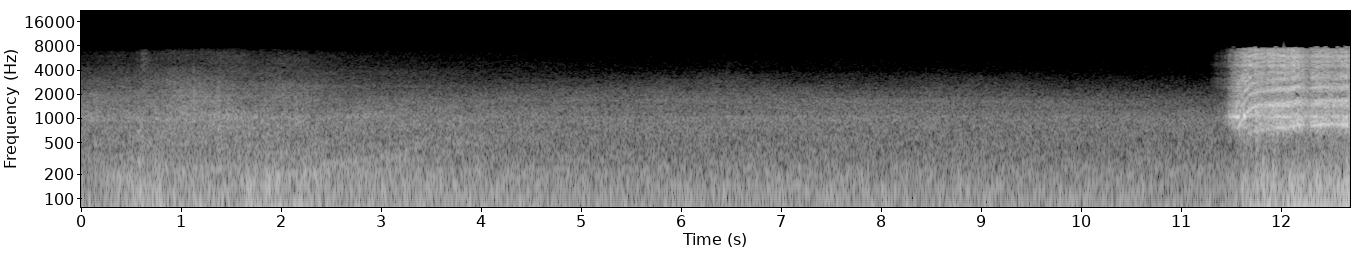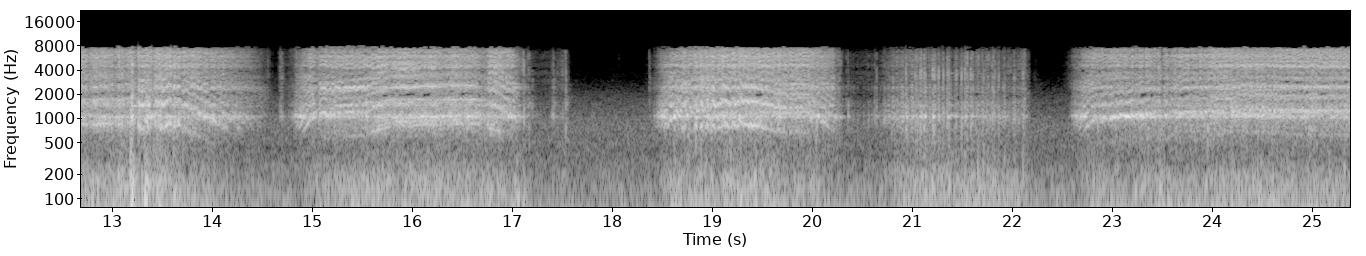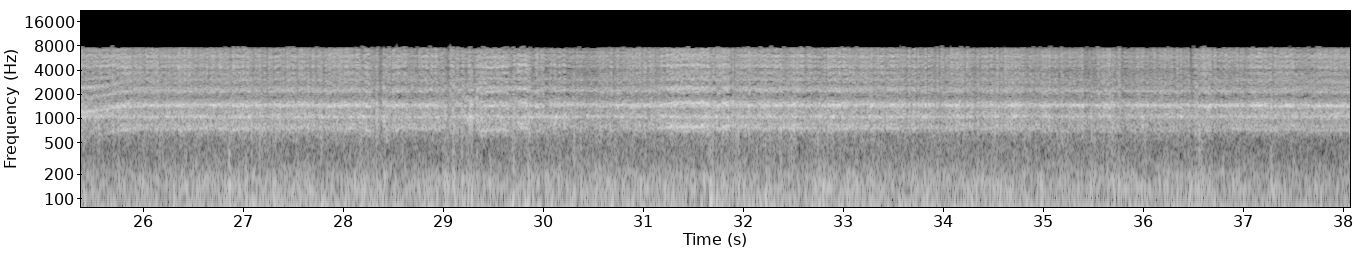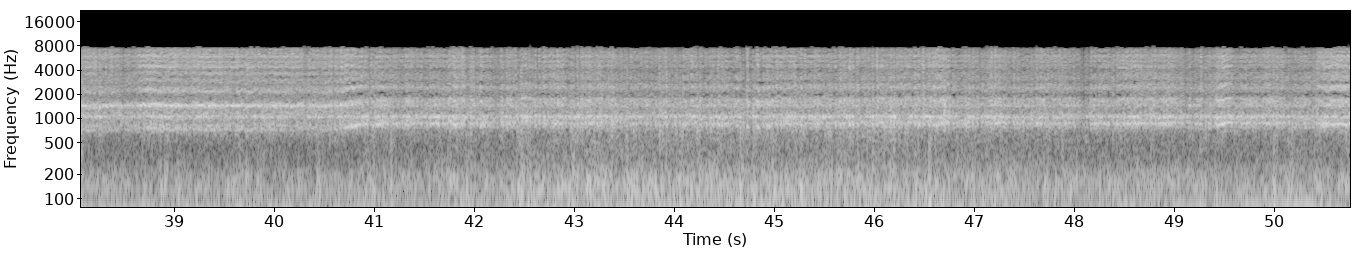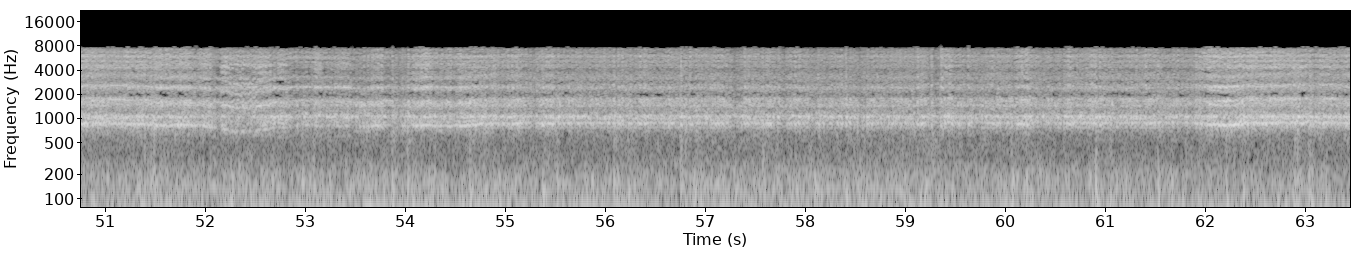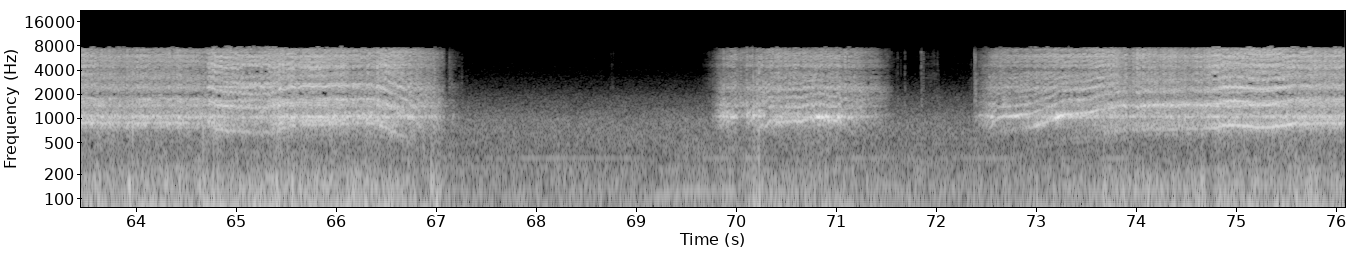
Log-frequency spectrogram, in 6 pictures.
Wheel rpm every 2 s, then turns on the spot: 0, 0, 0, 0, 0, 10, 190, 70, 150, 90, 50, 80, 160, 190, 200, 200, 200, 190, 190, 190, 210, 230, 230, 230, 240, 230, 220, 230, 240, 230, 240, 230, 220, 90, 0, 70, 70, 190.
20-22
